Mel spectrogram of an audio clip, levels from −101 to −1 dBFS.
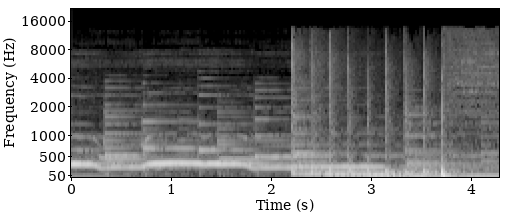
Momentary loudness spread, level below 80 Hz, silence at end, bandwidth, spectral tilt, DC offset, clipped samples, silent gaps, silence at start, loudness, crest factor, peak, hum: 7 LU; -32 dBFS; 0 s; 14 kHz; -7.5 dB/octave; under 0.1%; under 0.1%; none; 0 s; -26 LUFS; 20 dB; -4 dBFS; none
